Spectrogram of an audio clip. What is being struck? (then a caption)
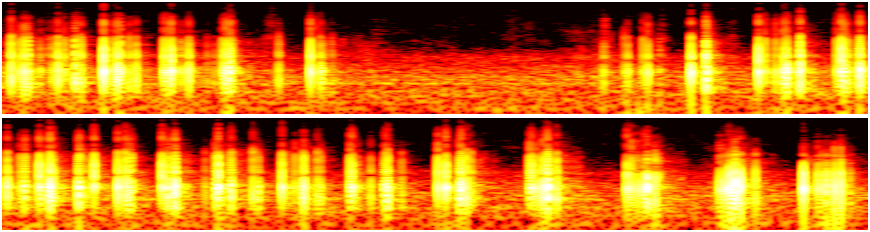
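Cardboard-covered paper journal. Fingertips and nails tap and scratch the light blue patterned cardboard hardcover of a small paper journal held in both hands. Quick, dry, crackly taps with a hollow mid-range knock and bright edges come in fast bursts, stop for about a second, then resume in a steadier series. Each tap dies away almost instantly.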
